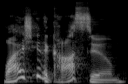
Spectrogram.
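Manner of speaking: mock-baffled questioning, rising into laughter; incredulous quote. Quoting Drac's reaction to a costume, mock bewilderment. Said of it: "she's like".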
